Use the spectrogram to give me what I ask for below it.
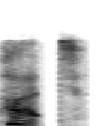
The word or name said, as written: hut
